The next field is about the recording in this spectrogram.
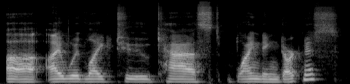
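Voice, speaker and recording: A man playing a tabletop game, talking casually and haltingly as he thinks aloud. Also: medium pitch, completely flat delivery, a bit bright.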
